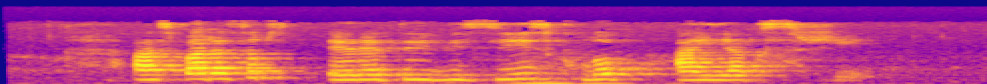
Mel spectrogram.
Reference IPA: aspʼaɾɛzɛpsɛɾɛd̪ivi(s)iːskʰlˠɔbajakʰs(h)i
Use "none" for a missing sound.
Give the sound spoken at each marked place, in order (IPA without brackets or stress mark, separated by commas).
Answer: z, ʃ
